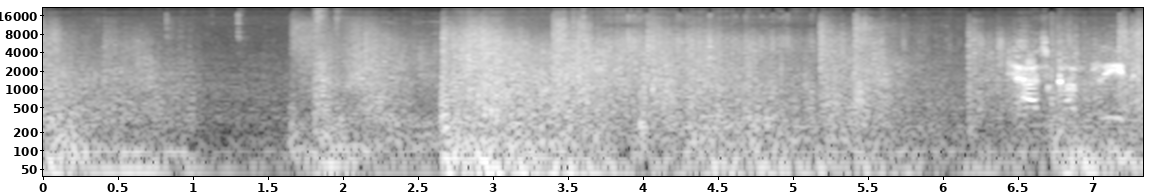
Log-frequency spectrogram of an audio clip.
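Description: World War II battle gunfire in Company of Heroes, with bursts of rifle and machine-gun fire and distant booms, a dense continuous combat din that drops briefly before surging again.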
